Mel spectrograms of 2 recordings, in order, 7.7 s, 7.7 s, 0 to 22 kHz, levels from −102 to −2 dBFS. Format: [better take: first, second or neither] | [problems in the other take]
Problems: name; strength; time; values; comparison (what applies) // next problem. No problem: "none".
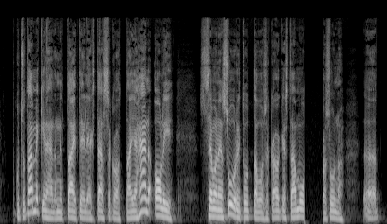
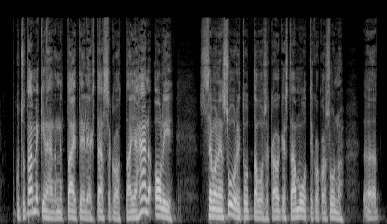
second | audio cutting out; at 6 s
